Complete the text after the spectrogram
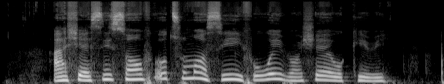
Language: Yoruba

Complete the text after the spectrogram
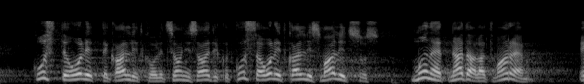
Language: Estonian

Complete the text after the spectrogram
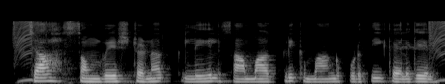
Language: Maithili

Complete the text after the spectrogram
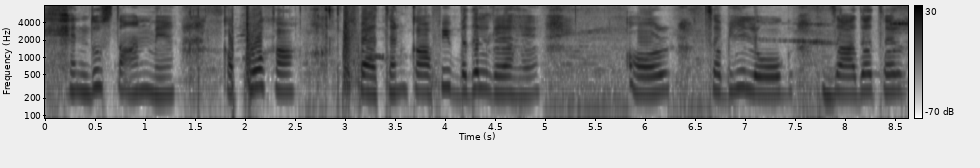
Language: Urdu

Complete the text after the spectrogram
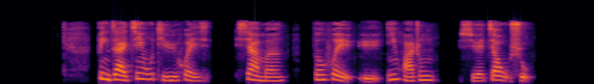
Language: Chinese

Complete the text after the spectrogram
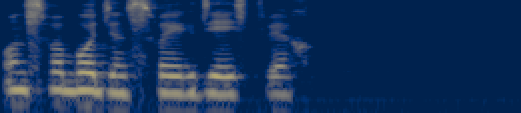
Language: Russian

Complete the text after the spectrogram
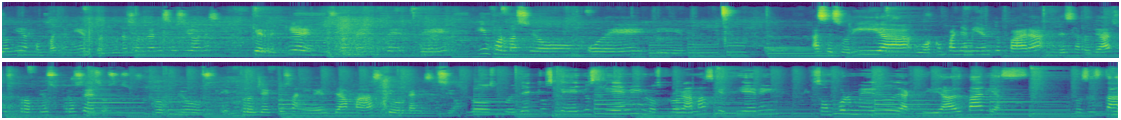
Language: Spanish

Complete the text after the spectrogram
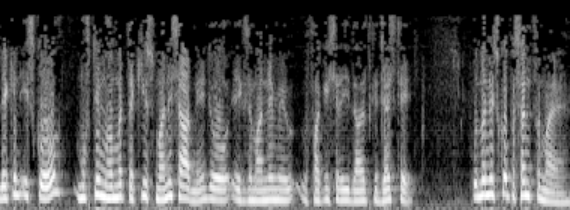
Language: Urdu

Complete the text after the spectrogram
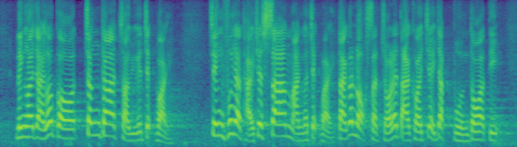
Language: Cantonese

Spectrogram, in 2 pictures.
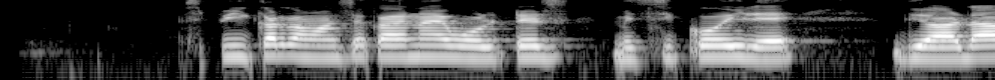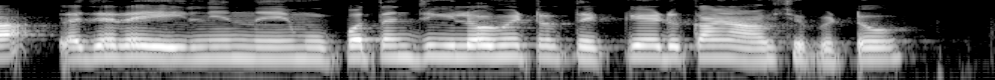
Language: Malayalam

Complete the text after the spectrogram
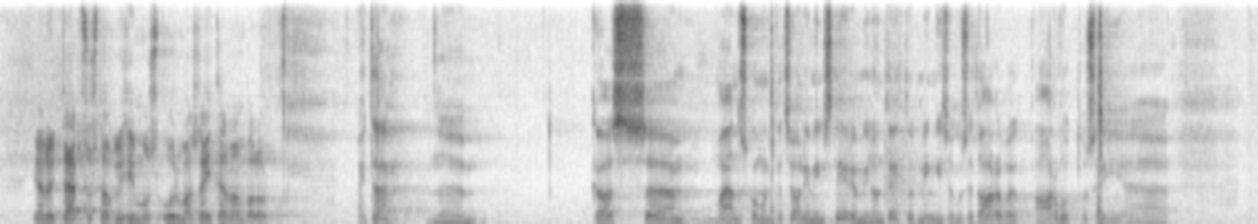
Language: Estonian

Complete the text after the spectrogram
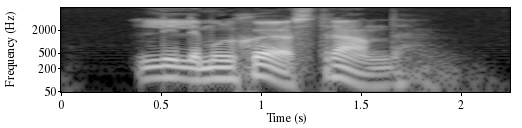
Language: Swedish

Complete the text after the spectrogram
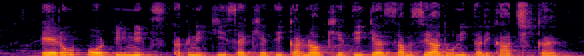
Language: Maithili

